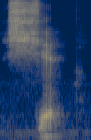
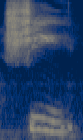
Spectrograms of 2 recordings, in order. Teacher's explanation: It's like the E sound, but our mouth is going to be more relaxed for the I. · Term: I sound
